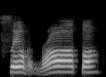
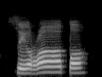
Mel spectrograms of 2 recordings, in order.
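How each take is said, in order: First: Siroto slow with a doubled rr; added shaddah. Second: Siroto slow with a single r; correct reading. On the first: Teacher demonstrating the mistaken doubled r in siroto. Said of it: "kita bacanya". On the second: Teacher modelling the correct reading of siroto. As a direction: say siroto slowly, r not doubled. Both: Shown as a demonstration.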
